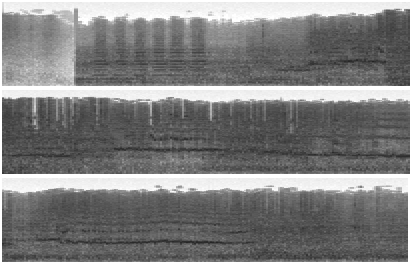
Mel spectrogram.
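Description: Car chase: engines revving and tyres squealing as cars slide, starting suddenly about a second in, with a heavy low thud around four seconds in.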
